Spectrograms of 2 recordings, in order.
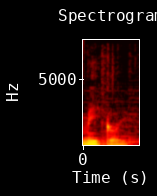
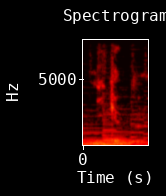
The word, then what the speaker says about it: Meekins: I keep getting his name wrong, calling him Meekly. Seeing these two characters He side by knows. side just lets you know how out of place Meekins is.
